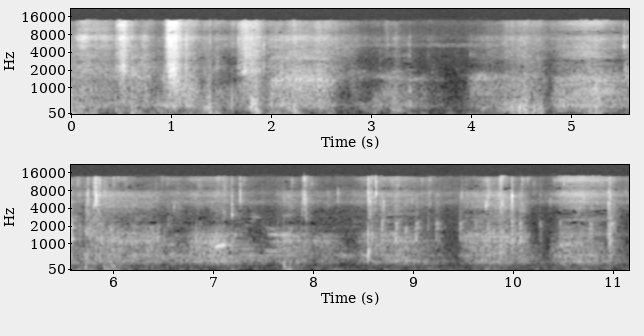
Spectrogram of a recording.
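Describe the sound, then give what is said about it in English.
Soup being stirred in a zebra-print pot: irregular clinks, knocks and scrapes of a utensil against the pot, with soft wet sloshing between them, fairly faint and uneven in rhythm. “It's fucking zebra print, and it makes me so happy. And that's what I'm cooking my soup in now. I need to stir my soup.”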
